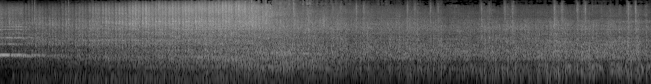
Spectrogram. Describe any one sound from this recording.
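A train rumbles and clatters past close by on the rails.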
